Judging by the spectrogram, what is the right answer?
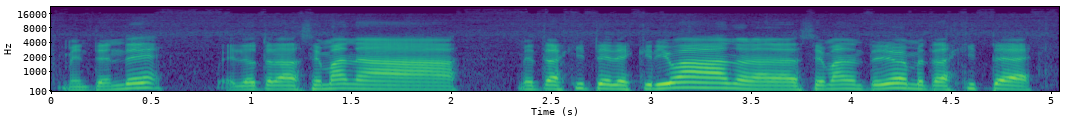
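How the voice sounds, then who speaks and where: Man acting stubborn car mechanic, Argentine accent, slightly high pitch, smooth clear tone, evasive, hesitant, repetitive, radio comedy. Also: normal speed, a bit bright. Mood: threatening. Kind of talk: improvised-sounding radio comedy sketch.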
